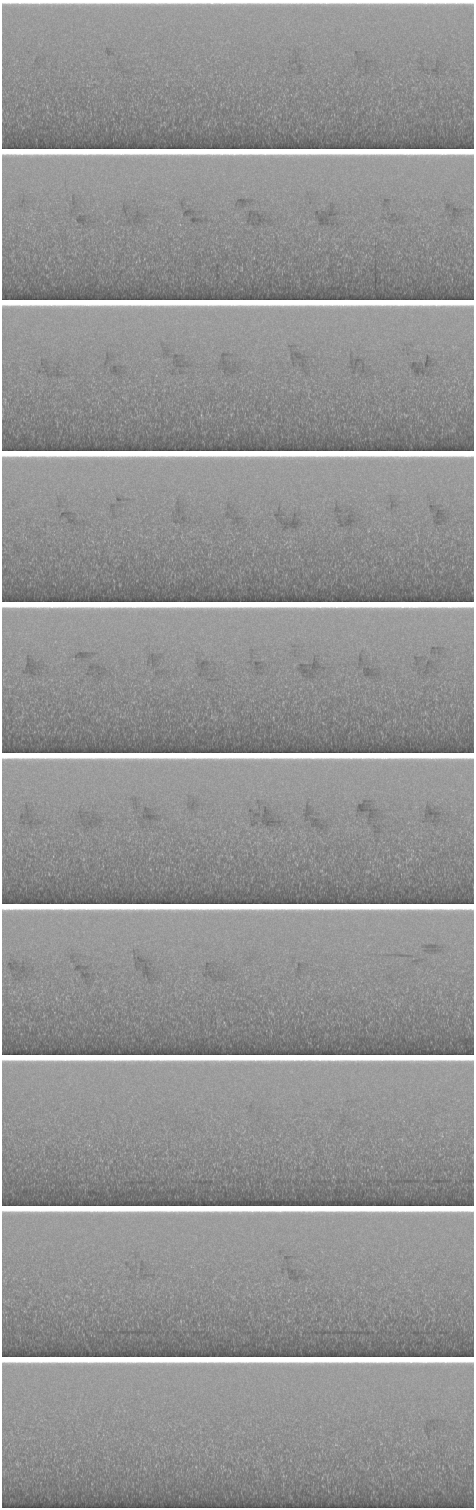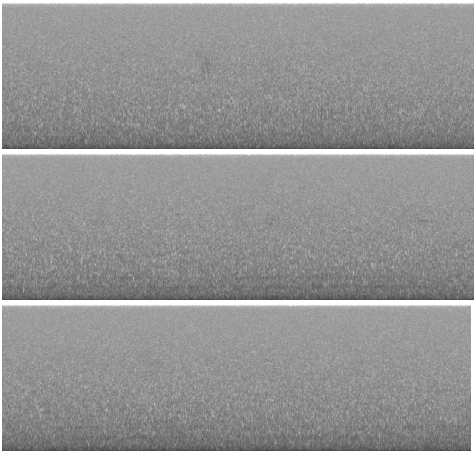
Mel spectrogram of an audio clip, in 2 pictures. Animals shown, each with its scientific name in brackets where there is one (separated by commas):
Red-eyed Vireo (Vireo olivaceus), Black-throated Green Warbler (Setophaga virens)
